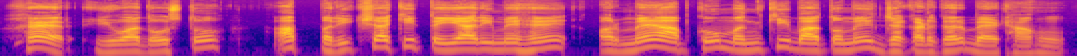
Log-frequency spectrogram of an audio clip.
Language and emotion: Hindi, neutral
